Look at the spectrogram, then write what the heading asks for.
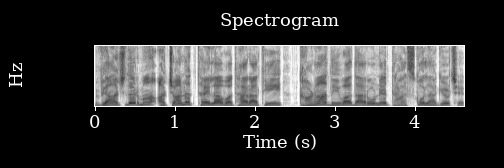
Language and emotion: Gujarati, surprised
